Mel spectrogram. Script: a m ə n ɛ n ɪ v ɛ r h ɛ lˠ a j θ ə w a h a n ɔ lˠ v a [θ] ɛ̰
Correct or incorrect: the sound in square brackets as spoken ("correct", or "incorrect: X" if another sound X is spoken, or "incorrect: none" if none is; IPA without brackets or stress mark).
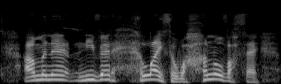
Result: correct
